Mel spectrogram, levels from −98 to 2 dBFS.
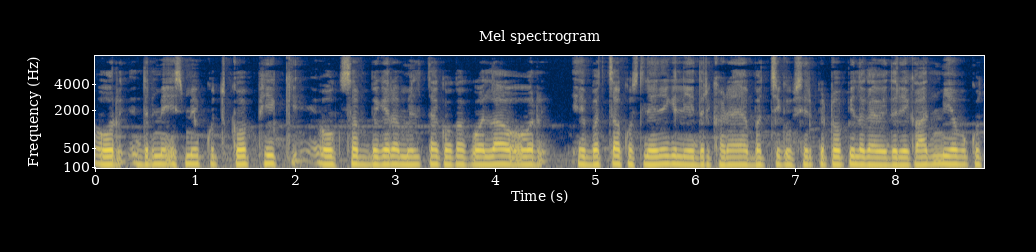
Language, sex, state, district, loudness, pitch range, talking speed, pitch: Hindi, male, Rajasthan, Bikaner, -15 LUFS, 150-155 Hz, 255 wpm, 150 Hz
